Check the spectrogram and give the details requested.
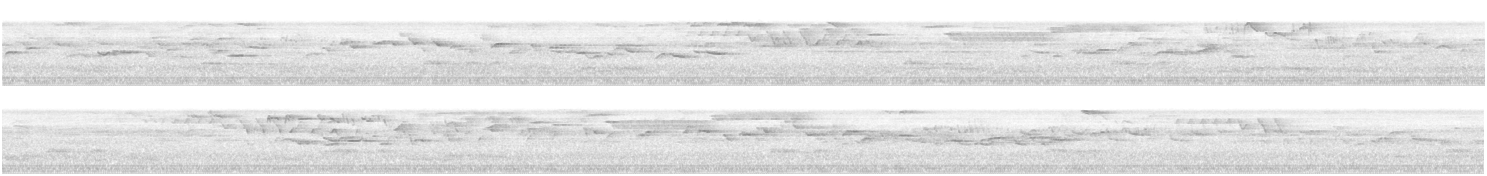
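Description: Songbirds chirping and calling, many short overlapping calls throughout, over a faint steady low hum.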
